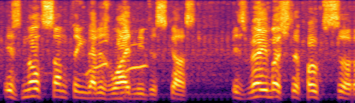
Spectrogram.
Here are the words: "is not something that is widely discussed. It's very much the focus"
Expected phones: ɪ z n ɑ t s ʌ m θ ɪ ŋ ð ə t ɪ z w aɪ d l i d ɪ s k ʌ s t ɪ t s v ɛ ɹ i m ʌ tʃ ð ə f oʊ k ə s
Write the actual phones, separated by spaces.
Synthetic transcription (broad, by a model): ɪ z n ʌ t s ʌ m θ ɪ ŋ ð ə t ɪ z w aɪ d l i d ɪ s k ʌ s t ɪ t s v ɛ ɹ i m ʌ tʃ ð ə f oʊ k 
